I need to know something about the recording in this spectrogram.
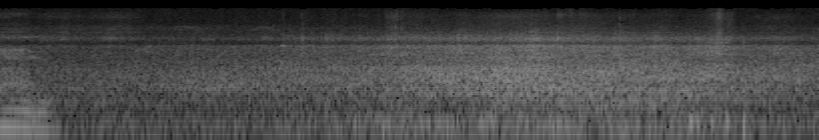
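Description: Road traffic going by: a rushing noise that builds over several seconds, peaks about five seconds in, then fades.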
